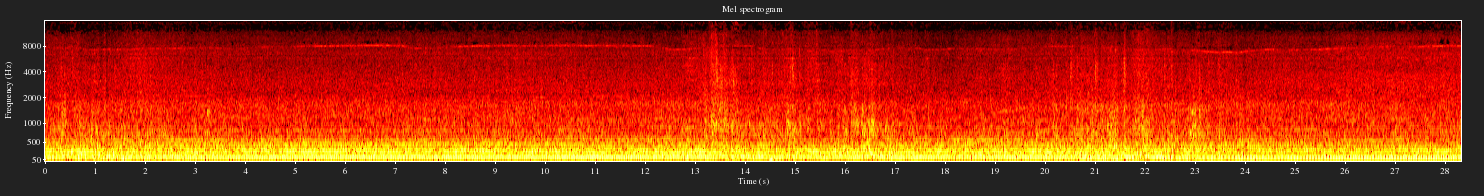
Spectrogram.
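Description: Steady, deep engine drone like a heavy diesel idling, with a thin high whine above it. A few short clicks come around the middle.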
